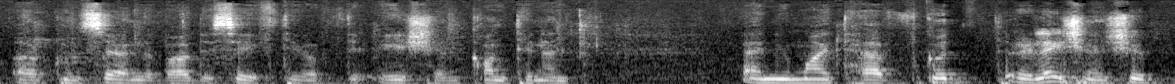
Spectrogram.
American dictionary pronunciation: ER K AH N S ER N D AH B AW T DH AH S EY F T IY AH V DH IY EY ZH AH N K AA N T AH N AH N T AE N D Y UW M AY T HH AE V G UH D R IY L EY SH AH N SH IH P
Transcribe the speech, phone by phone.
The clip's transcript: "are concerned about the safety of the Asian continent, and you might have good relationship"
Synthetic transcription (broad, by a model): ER K AH N S ER N D AH B AW T DH AH S EY F T IY AH V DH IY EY SH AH N K AA N T AH N AH N T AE N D Y UW M AY T HH AE V G UH D R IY L EY SH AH N SH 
